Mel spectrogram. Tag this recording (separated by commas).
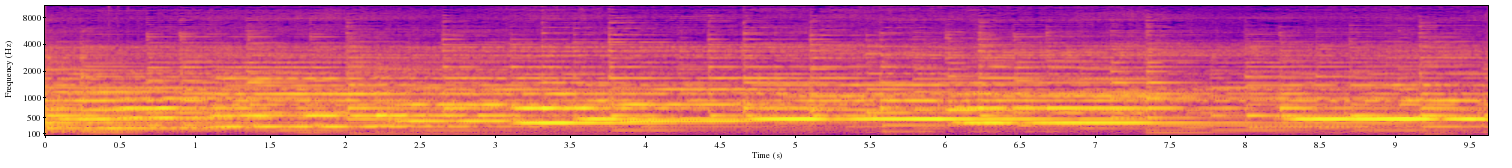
playing french horn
